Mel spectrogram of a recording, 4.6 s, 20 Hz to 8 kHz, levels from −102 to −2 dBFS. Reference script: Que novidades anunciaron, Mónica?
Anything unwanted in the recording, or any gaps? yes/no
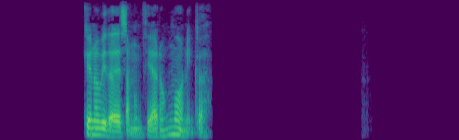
no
